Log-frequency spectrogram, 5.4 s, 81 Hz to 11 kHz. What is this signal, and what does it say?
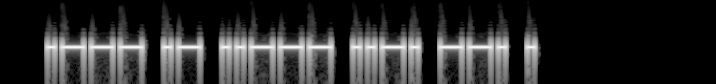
Morse code, heard as a keyed tone, about 22 wpm, 700 Hz. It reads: JA2FGE
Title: DXCC-100 Call Signs - 6 Characters - Repeated 2x - 22wpm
